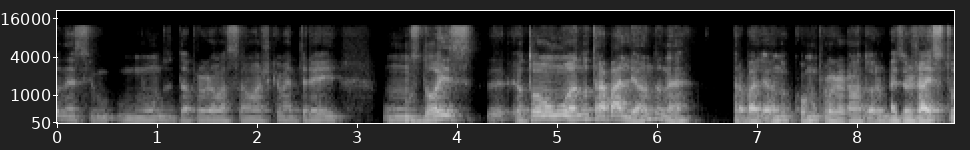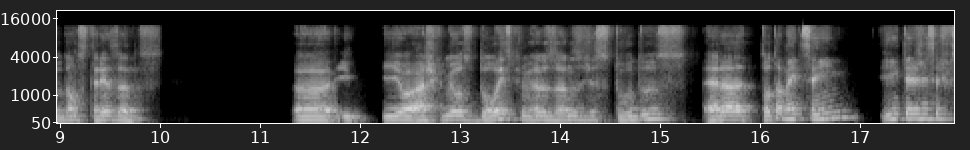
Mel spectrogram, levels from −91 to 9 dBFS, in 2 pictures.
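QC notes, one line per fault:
3.48 s: microphone volume stepped up. The input level rises abruptly by about 8 dB, with the speech and the background noise jumping together in a single step, which points to the call software judging the microphone too quiet and raising the device's input volume at once. On the waveform the envelope widens suddenly at this point and stays larger. On a spectrogram every band, noise floor included, brightens evenly across a sharp vertical boundary.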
